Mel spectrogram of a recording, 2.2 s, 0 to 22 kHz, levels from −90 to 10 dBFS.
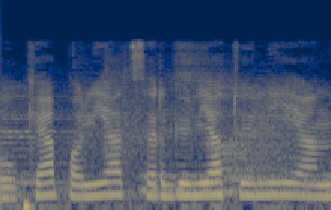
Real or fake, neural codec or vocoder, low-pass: real; none; 10.8 kHz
